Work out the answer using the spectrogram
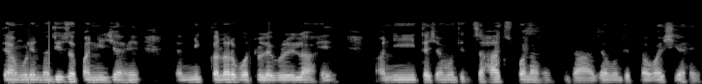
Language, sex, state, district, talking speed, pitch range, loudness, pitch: Marathi, male, Maharashtra, Nagpur, 135 wpm, 105-110 Hz, -19 LUFS, 110 Hz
